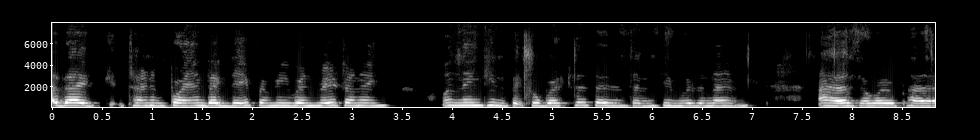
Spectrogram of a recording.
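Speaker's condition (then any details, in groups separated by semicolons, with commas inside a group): Cerebral palsy; affects balance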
